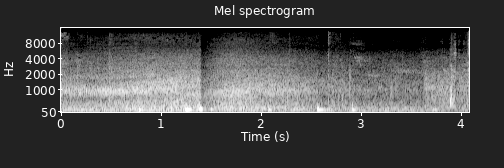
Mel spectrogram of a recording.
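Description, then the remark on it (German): A car being opened and a bag thrown in: a few short thumps and clicks, including a sharp one mid-way, over a steady hiss of outdoor background noise, with no voices. “Zack, Auto auf.”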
